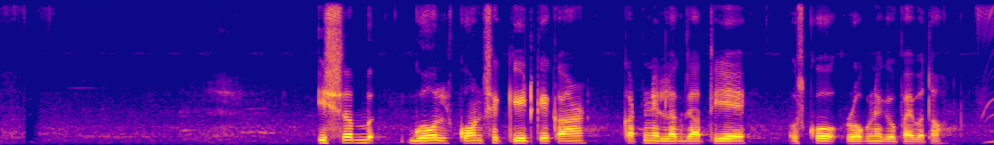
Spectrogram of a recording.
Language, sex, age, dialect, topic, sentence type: Hindi, male, 18-24, Marwari Dhudhari, agriculture, question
